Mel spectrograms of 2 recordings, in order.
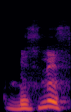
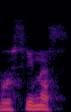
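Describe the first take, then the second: First: The word is said short, in two syllables. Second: The word is said longer, following the spelling. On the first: The speaker calls it right. "bacanya cuman uh, bisnis ya" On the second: The speaker calls it wrong. "bukan business ya"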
